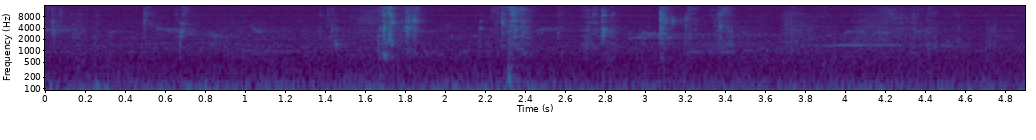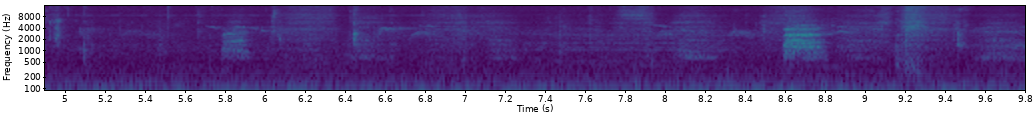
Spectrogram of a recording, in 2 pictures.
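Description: Chewing and lip-smacking of people eating grilled fish, with short sharp smacks scattered through, over a steady low rumble.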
